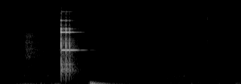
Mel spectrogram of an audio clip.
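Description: Two drinking glasses clinked together once in a toast: a single sharp glass chink with a bright ring that dies away within about half a second.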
